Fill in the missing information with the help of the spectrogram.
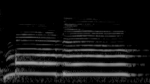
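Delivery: put-on high, loud child's wail for mother; calling out. Girl shouts for her mother after the crash, high loud wail. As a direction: yell for Mother across the house.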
